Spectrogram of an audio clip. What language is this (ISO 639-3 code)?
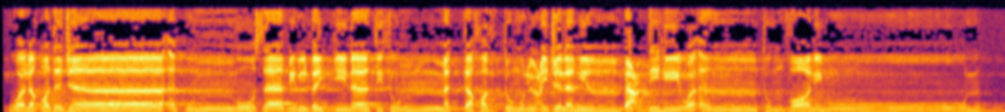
ara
